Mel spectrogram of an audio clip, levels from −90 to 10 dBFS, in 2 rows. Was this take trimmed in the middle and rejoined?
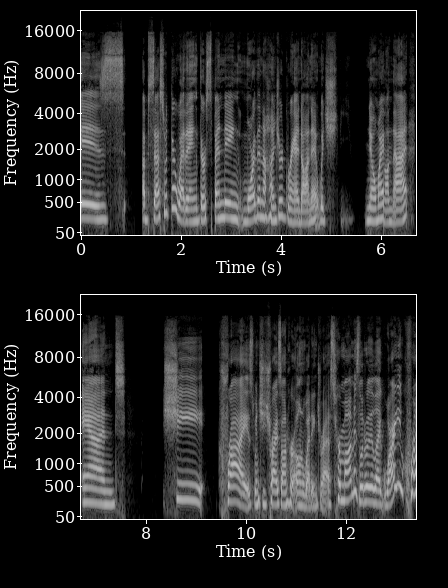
yes; 2 cuts; at 6.1 s, 6.7 s

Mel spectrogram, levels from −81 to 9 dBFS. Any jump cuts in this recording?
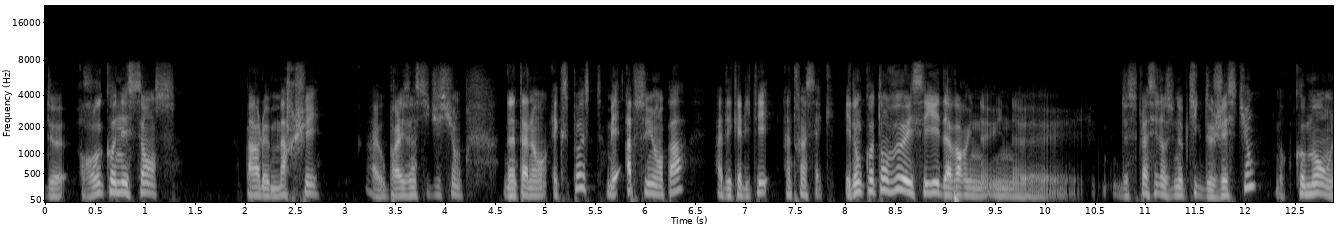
yes; 1 cut; at 7.9 s

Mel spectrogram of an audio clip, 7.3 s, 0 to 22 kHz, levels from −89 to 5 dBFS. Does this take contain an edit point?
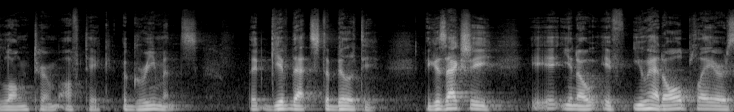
no; 0 cuts

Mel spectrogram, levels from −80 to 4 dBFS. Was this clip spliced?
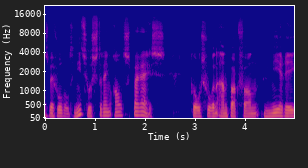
yes; 2 cuts; at 1.3 s, 2.9 s

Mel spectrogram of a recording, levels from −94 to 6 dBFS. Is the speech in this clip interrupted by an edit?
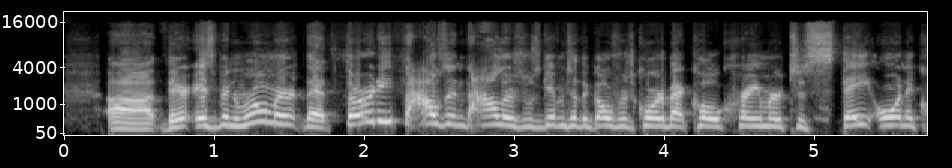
no; 0 cuts

